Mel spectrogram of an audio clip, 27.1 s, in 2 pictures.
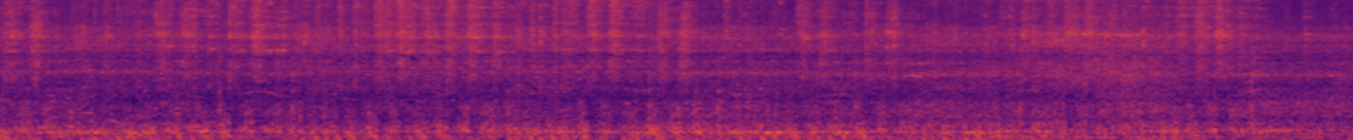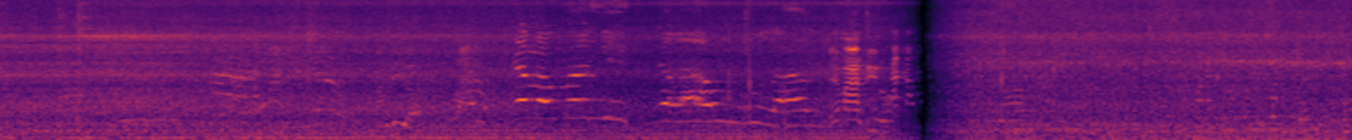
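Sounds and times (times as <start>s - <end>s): wheels clicking over rail joints: 0.0s - 13.2s
train rumble: 0.0s - 27.0s.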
